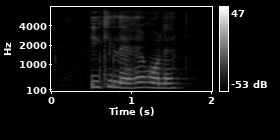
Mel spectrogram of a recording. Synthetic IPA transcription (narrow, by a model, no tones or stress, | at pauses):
ɪkʼileɣɛɣʊːlɪ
